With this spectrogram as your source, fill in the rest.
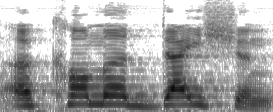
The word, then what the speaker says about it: accommodation: First one, accommodation. Accommodation. The stress is on the fourth syllable.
